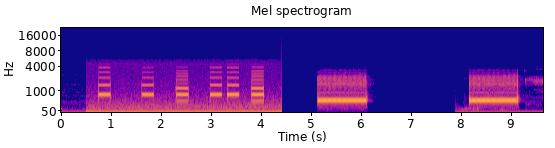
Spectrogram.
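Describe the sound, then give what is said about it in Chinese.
A telephone call is placed: six short keypad dialing beeps, then two long steady tones separated by silence. The sound is clean and fairly quiet, with no voices. “在打电话？和谁呀？”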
